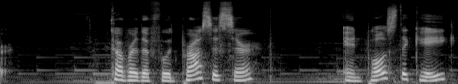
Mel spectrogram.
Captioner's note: lid thuds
